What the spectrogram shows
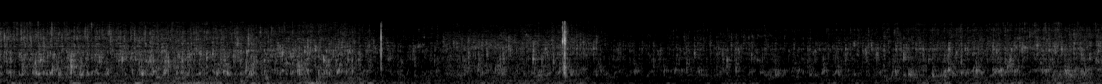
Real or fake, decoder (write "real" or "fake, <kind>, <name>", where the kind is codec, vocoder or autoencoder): real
